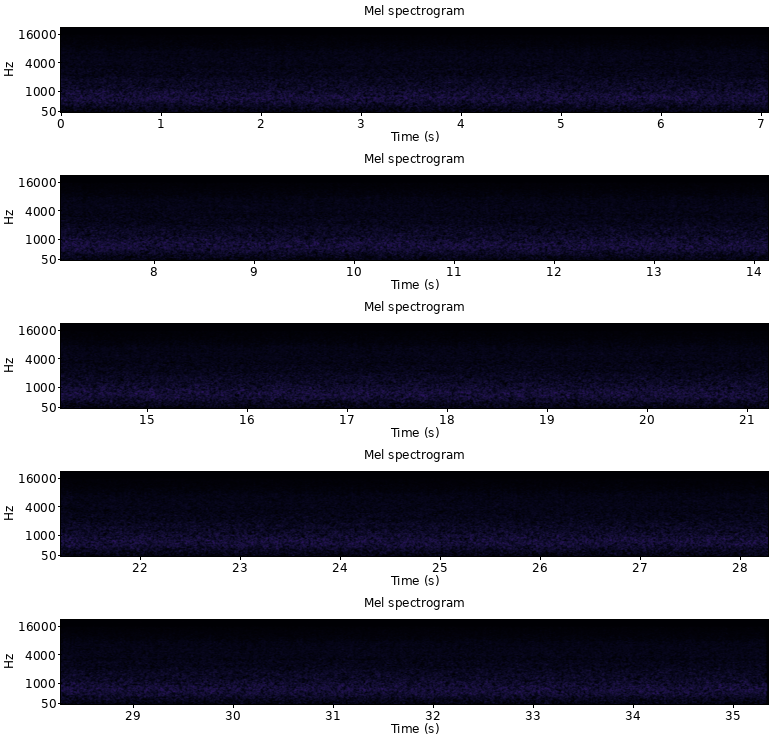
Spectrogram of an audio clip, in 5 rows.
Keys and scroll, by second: 5.0 r, 11.4 w, 13.4 space, 13.7 w, 14.9 a, 16.5 w, 17.1 space, 17.6 w, 18.8 space, 19.1 w, 21.7 space, 22.6 w, 23.0 space, 23.2 w, 25.7 d, 26.3 space, 27.8 a, 29.3 w, 30.5 space, 32.4 w, 32.8 Escape.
